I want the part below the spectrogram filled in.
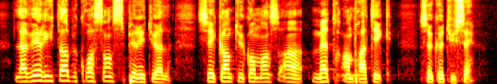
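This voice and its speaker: With a normal speaking voice, a man talks at a fairly slow pace and a fairly high pitch, his pitch varying in an ordinary way, in a dry, close sound with no echo. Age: 50s. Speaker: pastor. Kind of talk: sermon.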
